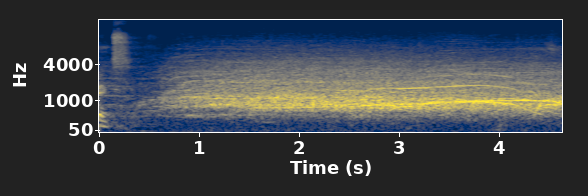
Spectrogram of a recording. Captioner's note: crowd cheers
